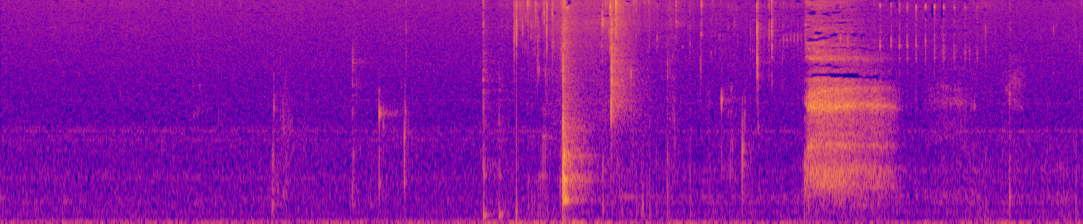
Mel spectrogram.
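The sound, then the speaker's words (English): Water spilling onto a pair of headphones gives faint, scattered drips and squishing noises, then one longer splashing hiss near the end. “I think I just fucked up my headphones, though, by spilling all this water on me.”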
